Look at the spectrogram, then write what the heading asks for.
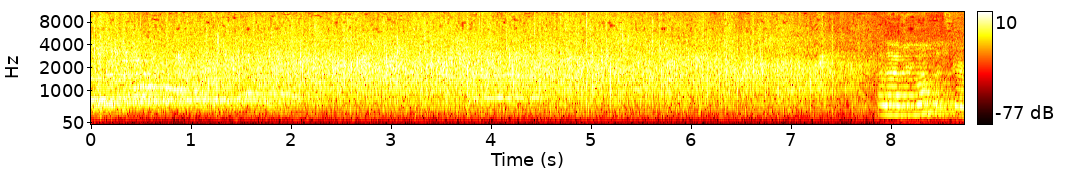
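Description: Applause and cheering from a primary school audience fill a partnership event hall, loud and sustained as a dense close roar that fades slightly before a voice cuts in at the end.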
